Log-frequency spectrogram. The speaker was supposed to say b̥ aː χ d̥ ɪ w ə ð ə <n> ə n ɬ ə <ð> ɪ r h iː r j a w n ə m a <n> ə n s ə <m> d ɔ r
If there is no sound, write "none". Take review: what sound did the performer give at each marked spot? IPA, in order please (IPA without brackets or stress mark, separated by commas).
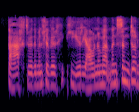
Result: m, v, m, n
